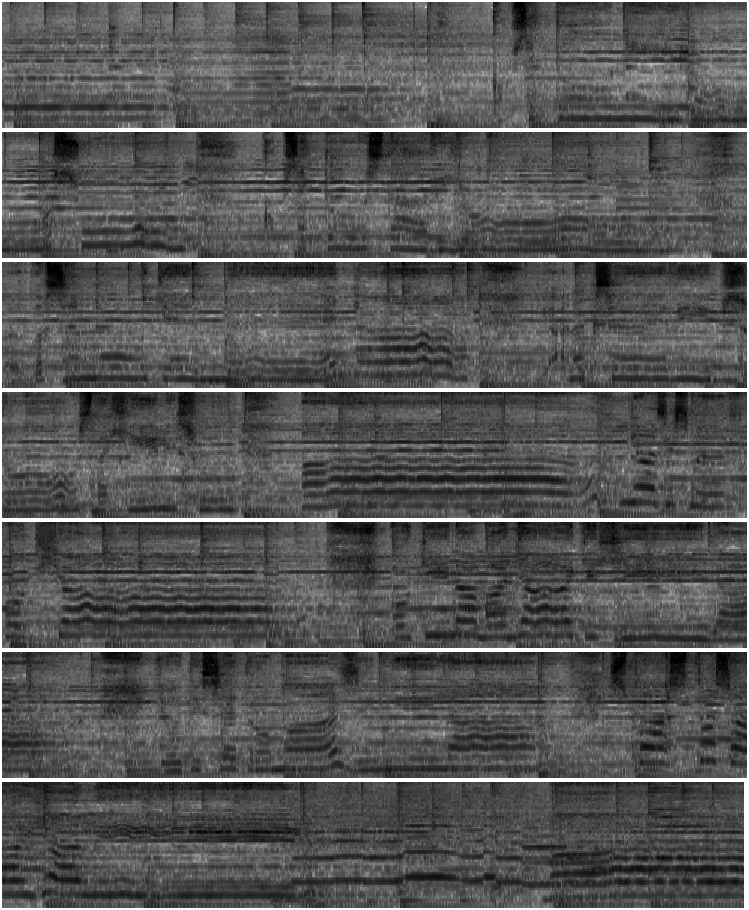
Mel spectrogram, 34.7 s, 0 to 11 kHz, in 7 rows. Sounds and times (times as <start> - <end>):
Music: 0.0 - 34.7.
